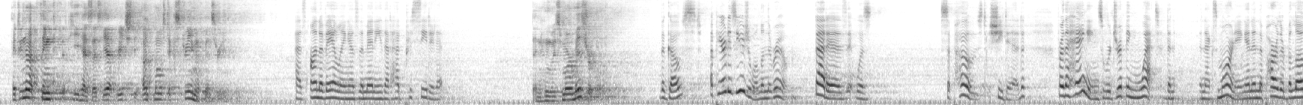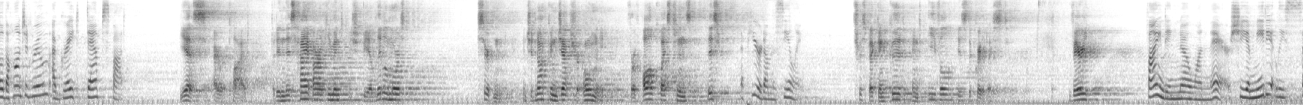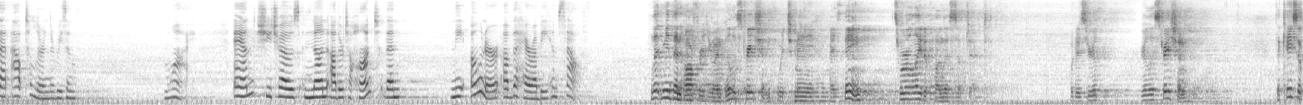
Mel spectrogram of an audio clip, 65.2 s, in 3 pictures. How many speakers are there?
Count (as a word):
two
